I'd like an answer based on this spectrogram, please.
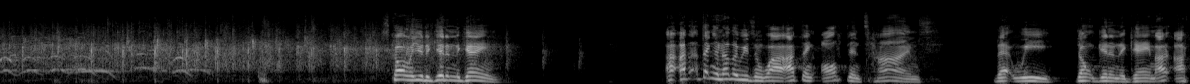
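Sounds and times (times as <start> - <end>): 
audience clapping: 0.0 - 6.0
speech: 3.9 - 5.1, 6.7 - 9.4, 10.0 - 11.8.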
